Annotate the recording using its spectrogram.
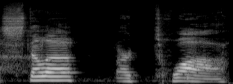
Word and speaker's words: Stella Artois: I'm drinking Stella Artois.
